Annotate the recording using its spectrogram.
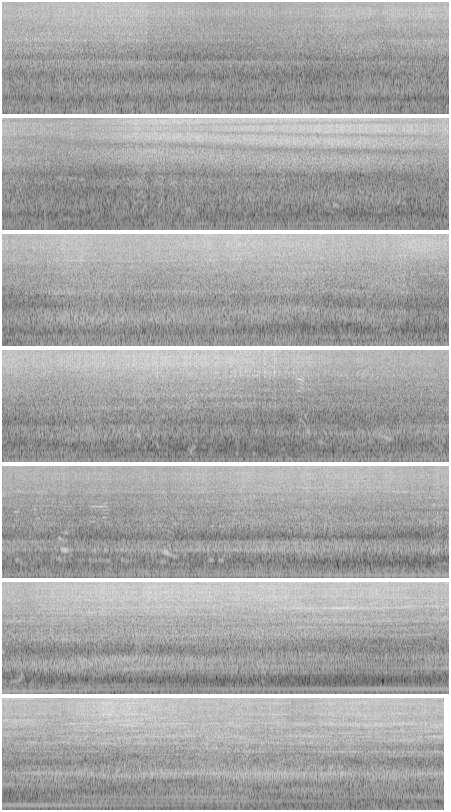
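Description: Microlight aircraft engine running on the ground, a steady tone that gets louder about nine seconds in and rises in pitch a little after twenty seconds as it is revved up, then holds at the higher speed.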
